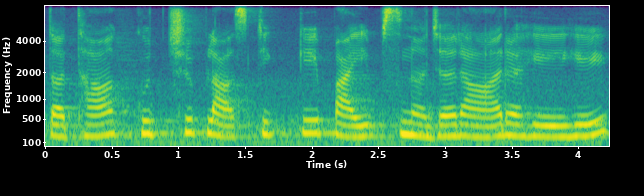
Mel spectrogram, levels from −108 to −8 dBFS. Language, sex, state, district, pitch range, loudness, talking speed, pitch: Hindi, female, Madhya Pradesh, Dhar, 190-235 Hz, -14 LUFS, 125 wpm, 200 Hz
